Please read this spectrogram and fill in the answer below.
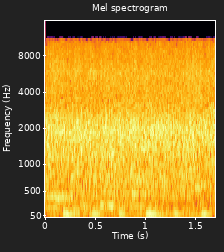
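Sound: stadium crowd ovation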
